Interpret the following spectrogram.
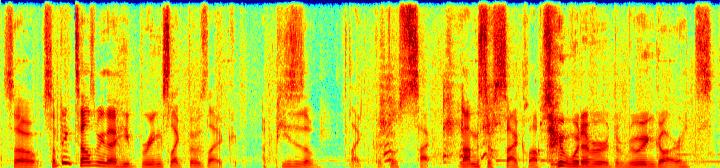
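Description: A woman's voice: a bass voice, animated, moderate pace, few pauses, darkish tone. A woman streamer giving casual, amused game commentary, reacting aloud as she plays. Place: indoor stream voice-over with game music behind.

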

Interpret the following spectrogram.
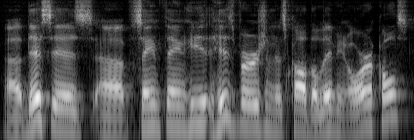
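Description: A man's voice: fairly high pitch, lively intonation, normal speed, darkish tone. A man in his forties teaching a Bible lesson from a lectern in a television studio, earnest and gesturing as he reads passages aloud.

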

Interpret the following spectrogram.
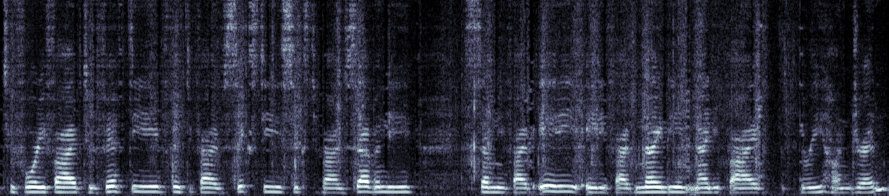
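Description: A young woman vlogging casually at her desk. She sounds congested and a little raspy, laughs often and counts money out loud. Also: mid-range voice, little pitch movement, moderate pace, a little hiss or hum, poor audio. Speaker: budgeting vlogger. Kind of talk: casual talk while counting cash. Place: indoors at a desk.

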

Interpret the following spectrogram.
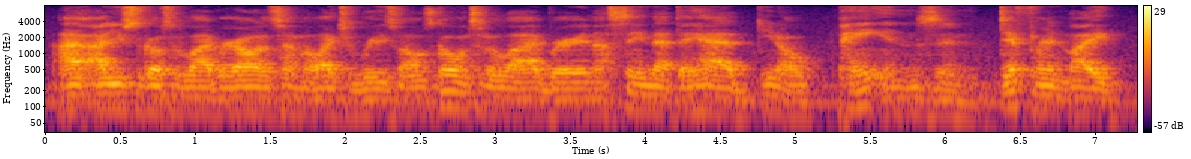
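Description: A man's voice: a bass voice, fairly even intonation, fast talker, hardly any pauses, pushed and bright, distant mic. A man in his thirties, raised in Houston, talking in a laid-back, slangy way as a guest painter in an interview. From raised in Houston, Texas. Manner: laid-back slangy talk with lots of fillers. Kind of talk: casual interview chat. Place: indoor room, seated on a leather couch. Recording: roomy echo, voice a bit off mic, faint room noise.

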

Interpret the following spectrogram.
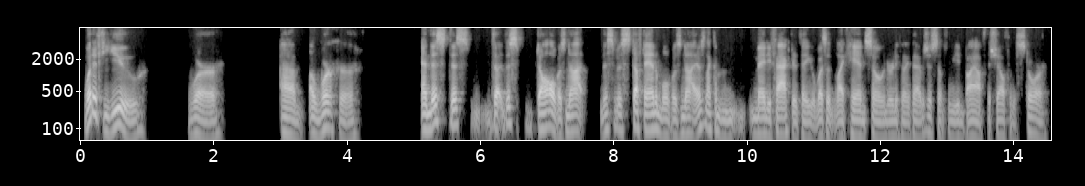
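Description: An American man in his sixties telling stories in casual conversation, halting and emphatic, often repeating phrases for weight. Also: very deep voice, warm tone. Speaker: guest, scriptwriter. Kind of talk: casual anecdotal storytelling in conversation. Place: home office, video call.

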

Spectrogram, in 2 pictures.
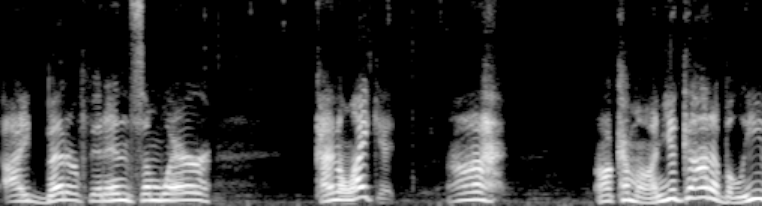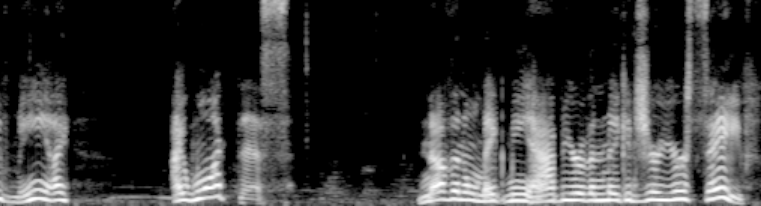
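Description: A woman's voice: fairly high pitch, vocal fry, no echo, heavily acted. A woman playing a tough but secretly awkward, tender young orc woman in an intimate romantic audio roleplay, with a casual, folksy, hesitant way of talking. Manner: casual, folksy, hesitant with frequent stammers and "huh?" tags.

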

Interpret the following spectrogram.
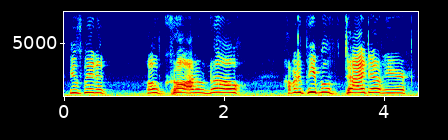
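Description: A man voicing an anxious, easily horrified young woman in a story game, in a squeaky falsetto. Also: moderate pace, a bit bright.

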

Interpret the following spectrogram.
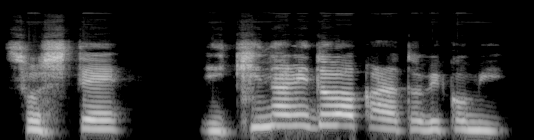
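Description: A woman narrating a children's storybook aloud, clear, gentle and expressive. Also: fairly high pitch, moderate pace, no echo, muffled recording.

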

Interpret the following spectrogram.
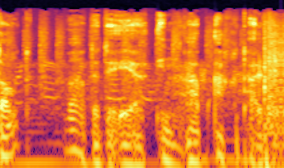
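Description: A man's voice: very deep voice, expressive, measured pace. A man narrating a scripted German thriller audio drama. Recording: music behind the narration.

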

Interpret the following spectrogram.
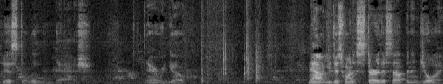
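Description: Man, 40s, home cooking host, lowish voice, rambling and deadpan, recorded on a phone in a noisy kitchen. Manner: slow, rambling, deadpan, with hesitations. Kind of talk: casual home cooking demo. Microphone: phone camera on the counter.

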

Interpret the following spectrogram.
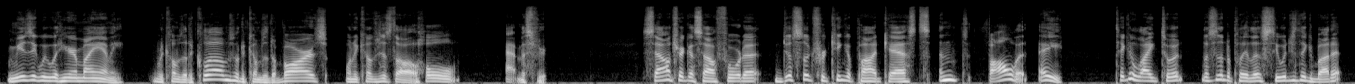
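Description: A man's voice: fairly high pitch, lively intonation, fairly quick, a little mellow, dry recording, studio quality. A man hosting a podcast, giving informal, opinionated commentary on his own in a conversational, emphatic way. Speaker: podcast host.

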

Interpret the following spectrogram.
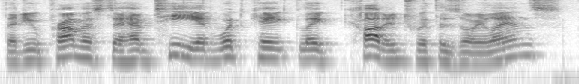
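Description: An earnest, bashful young lad speaks up in a raised, higher voice, quick to blush, as a man puts him on. It sits well above the reader's own tone, a storybook youth. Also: a bit bright, close to an everyday voice. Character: earnest, easily embarrassed young man, the clergyman's son.

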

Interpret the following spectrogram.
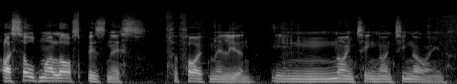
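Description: Measured English man pitching a business. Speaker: entrepreneur pitching. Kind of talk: answering investors' questions. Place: large brick-walled studio, indoors.

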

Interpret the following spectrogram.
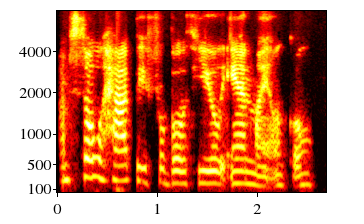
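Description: A woman's voice: medium pitch, expressive, moderate pace, a bit bright, dry recording, dull audio. A middle-aged woman playing an earnest, lovelorn woman putting on a brave face in a screenplay table read. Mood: brave, resigned. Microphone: video call microphone.

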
